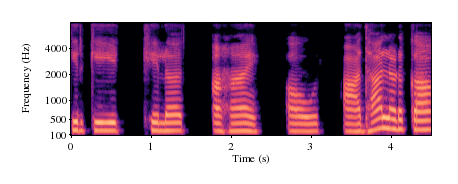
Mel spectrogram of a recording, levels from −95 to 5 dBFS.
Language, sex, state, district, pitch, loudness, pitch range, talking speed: Surgujia, female, Chhattisgarh, Sarguja, 205 Hz, -15 LUFS, 195-220 Hz, 95 wpm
